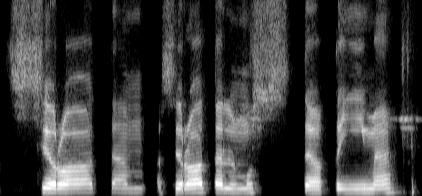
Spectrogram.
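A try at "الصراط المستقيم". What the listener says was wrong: As-sirat al-mustaqima. There's an al at the beginning.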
